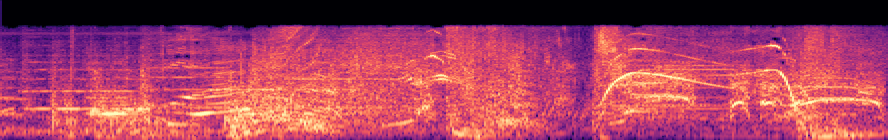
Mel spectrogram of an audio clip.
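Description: Cartoon soundtrack of music with comic sound effects: a crash about two seconds in, then a high whistling glide that rises and falls near the end.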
